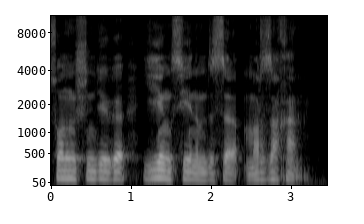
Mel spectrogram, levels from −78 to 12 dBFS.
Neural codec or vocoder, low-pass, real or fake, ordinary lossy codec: vocoder, 22.05 kHz, 80 mel bands, Vocos; none; fake; none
